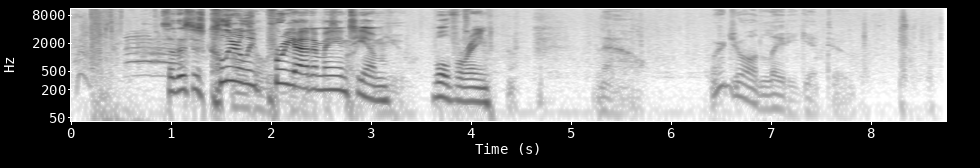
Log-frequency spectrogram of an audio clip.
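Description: A man speaks in a strained, urgent voice close by.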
